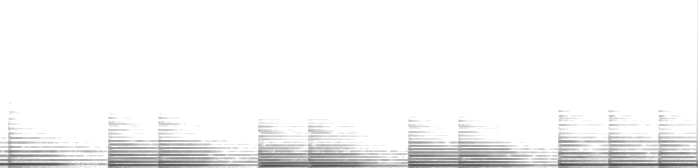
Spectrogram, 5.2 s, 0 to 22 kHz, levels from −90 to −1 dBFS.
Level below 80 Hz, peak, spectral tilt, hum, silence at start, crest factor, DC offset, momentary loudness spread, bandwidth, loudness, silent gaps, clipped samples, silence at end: -74 dBFS; -24 dBFS; -5.5 dB/octave; none; 0 s; 14 dB; under 0.1%; 11 LU; 7.2 kHz; -37 LUFS; none; under 0.1%; 0 s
